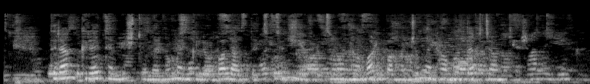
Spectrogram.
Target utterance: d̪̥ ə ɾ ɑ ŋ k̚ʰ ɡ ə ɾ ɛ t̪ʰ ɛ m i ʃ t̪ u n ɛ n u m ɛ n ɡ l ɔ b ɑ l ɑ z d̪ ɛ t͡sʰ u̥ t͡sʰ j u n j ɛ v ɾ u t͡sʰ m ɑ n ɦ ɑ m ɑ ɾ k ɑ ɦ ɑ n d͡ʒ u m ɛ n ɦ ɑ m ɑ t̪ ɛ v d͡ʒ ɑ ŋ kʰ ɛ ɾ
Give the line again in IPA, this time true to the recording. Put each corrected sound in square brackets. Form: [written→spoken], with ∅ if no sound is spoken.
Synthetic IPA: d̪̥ ə ɾ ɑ ŋ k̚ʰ ɡ ə ɾ ɛ t̪ʰ ɛ m i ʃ t̪ u n ɛ n u m ɛ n ɡ l ɔ b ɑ l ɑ z d̪ ɛ t͡sʰ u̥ t͡sʰ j u n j ɛ v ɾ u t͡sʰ m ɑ n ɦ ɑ m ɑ ɾ [k→p] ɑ ɦ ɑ n d͡ʒ u m ɛ n ɦ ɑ m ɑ t̪ ɛ [v→ʁ] d͡ʒ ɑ ŋ kʰ ɛ ɾ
